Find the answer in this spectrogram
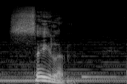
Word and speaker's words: Shalem: in the prime rule form Shalem and we pronounce it as Salem here are what the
